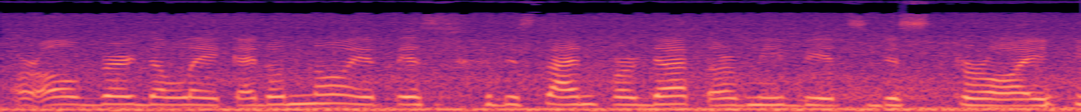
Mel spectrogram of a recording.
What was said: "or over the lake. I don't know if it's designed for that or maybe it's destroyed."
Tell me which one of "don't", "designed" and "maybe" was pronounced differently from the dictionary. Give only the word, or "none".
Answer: designed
